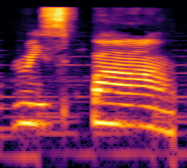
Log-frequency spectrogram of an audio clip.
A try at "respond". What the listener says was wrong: Beautiful, and beautiful D at the end. Made it long.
